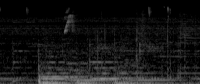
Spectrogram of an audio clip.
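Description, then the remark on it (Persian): A few brief, high-pitched squeaking calls of a pygmy marmoset, the world's smallest monkey, in the jungle, chirping intermittently over a steady, fuller low-pitched background. “میمون کوتوله.”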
